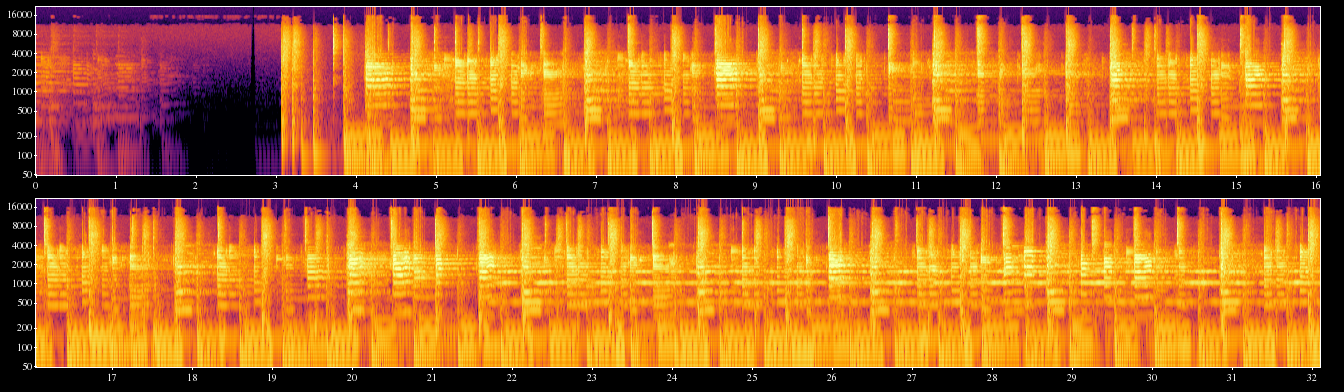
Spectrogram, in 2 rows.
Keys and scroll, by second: 0.5-1.1 typing, 1.2 Return, 2.1 ctrl+a, 3.0 a, 3.3 i, 3.5 o, 3.7 n, 3.8 Return, 31.1 Delete.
